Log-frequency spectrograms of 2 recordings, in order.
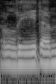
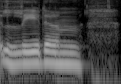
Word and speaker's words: Ledum: Well, just look up Leadum, Ledum.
